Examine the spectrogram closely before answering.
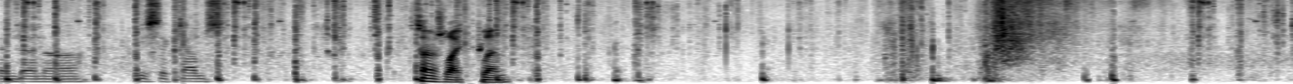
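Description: Footsteps thud steadily on soft ground and grass.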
